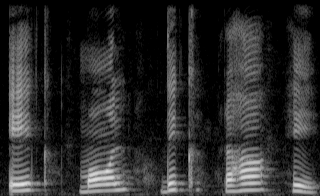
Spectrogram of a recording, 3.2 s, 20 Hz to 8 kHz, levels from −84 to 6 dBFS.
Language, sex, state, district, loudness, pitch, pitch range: Hindi, female, Madhya Pradesh, Bhopal, -15 LUFS, 255 Hz, 230-275 Hz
